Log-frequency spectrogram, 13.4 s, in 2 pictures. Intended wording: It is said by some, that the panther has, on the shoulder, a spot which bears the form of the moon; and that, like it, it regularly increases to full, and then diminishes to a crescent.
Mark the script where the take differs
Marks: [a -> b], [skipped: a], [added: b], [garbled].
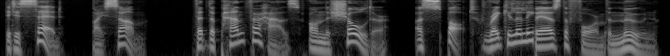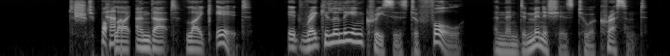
It is said by some, that the panther has, on the shoulder, a spot [which -> regularly] bears the form [skipped: of] the moon; [garbled] and that, like it, it regularly increases to full, and then diminishes to a crescent.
